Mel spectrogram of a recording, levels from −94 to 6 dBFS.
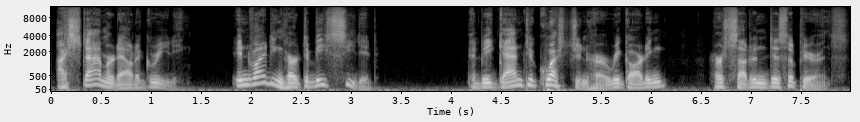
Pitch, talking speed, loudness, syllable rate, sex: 115 Hz, 145 wpm, -21 LUFS, 5.6 syllables/s, male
